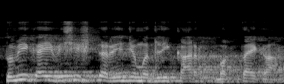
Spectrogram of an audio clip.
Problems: none marked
